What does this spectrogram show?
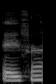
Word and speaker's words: afferent: division it's the afferent but I'm going to say a fair I'm going to over pronounce to make sure that we spelled correctly so what happens in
